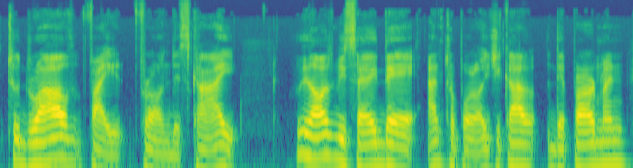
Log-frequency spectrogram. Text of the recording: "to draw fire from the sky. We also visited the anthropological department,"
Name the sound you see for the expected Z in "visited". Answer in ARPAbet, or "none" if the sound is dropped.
S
